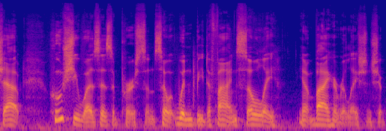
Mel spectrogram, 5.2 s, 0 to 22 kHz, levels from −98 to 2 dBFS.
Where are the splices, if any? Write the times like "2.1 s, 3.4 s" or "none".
none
